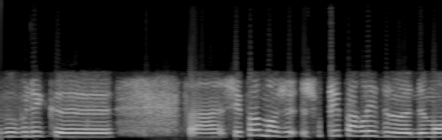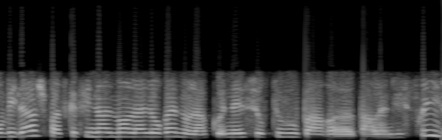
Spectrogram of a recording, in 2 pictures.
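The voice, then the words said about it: Slight Moselle (eastern French) accent. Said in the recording (French): “Non, moi c'est plutôt l'Est. C'est la Moselle ... Ça s'entend un petit peu dans votre voix. ... il paraît que j'ai l'accent.”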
